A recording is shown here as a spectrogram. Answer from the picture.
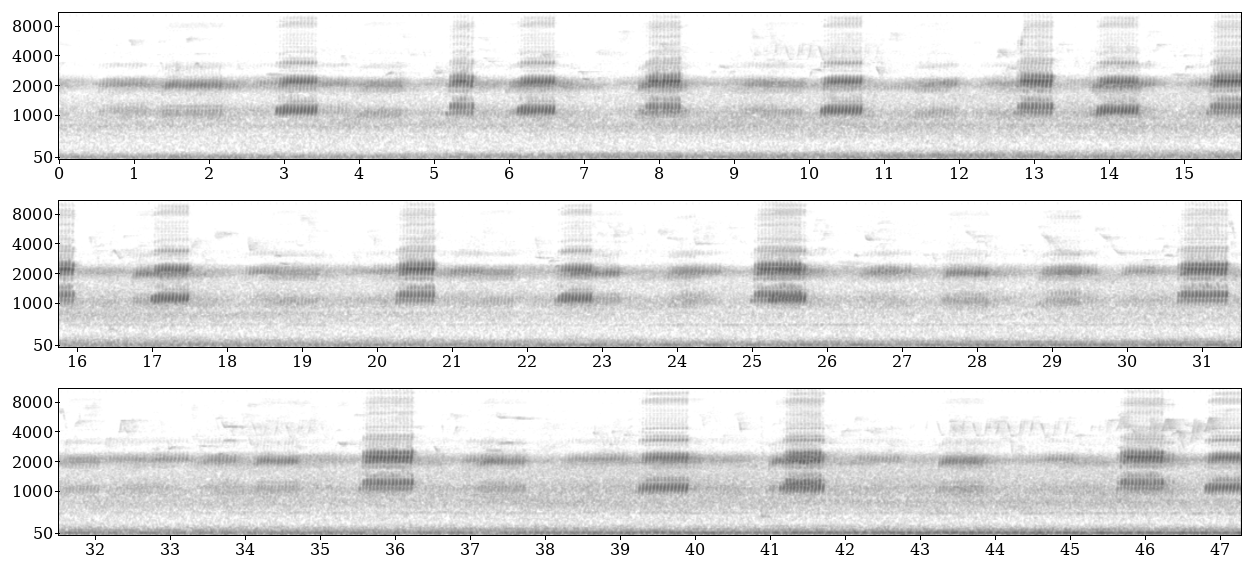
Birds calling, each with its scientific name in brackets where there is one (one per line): Common Yellowthroat (Geothlypis trichas)
Gray Catbird (Dumetella carolinensis)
